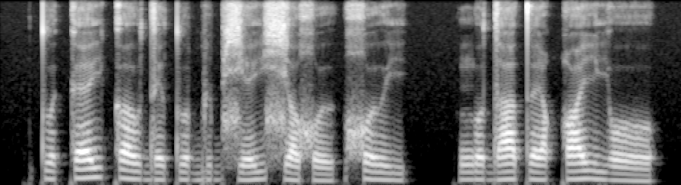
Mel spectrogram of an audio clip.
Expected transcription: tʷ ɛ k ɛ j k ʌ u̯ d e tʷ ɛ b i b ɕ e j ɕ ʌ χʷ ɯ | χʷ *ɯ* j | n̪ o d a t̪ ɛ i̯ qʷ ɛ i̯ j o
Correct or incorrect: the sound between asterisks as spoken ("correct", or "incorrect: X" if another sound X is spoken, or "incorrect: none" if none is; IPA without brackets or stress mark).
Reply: correct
